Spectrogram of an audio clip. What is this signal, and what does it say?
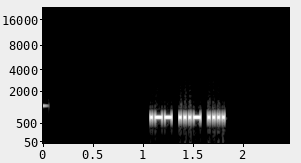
Morse code, heard as a keyed tone, about 49 wpm, 700 Hz. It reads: WVH
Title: USA Call Sign Postfixes - 3 Letters 50wpm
